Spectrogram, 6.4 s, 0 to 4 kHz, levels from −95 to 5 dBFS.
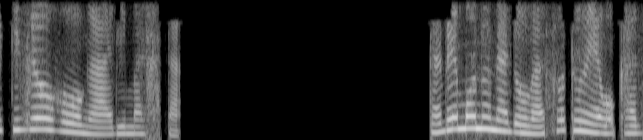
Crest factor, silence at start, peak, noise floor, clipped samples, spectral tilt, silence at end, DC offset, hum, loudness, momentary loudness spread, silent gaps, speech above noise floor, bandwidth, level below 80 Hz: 14 dB; 0 s; -6 dBFS; under -90 dBFS; under 0.1%; -10 dB/octave; 0 s; under 0.1%; none; -20 LUFS; 15 LU; 1.84-4.27 s; over 71 dB; 4 kHz; -62 dBFS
